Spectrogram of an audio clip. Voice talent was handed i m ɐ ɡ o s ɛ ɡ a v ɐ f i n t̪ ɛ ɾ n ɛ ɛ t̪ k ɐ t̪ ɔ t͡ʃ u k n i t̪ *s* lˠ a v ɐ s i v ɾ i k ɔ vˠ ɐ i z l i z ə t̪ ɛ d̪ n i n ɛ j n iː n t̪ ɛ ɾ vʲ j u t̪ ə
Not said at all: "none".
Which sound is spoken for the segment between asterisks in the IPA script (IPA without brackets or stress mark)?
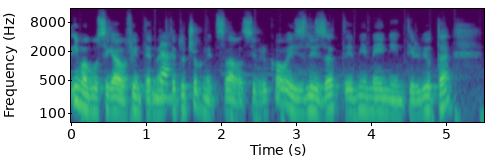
s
